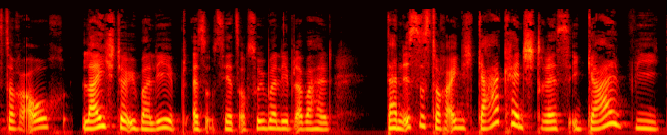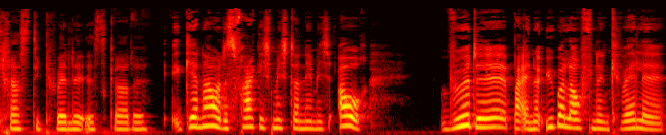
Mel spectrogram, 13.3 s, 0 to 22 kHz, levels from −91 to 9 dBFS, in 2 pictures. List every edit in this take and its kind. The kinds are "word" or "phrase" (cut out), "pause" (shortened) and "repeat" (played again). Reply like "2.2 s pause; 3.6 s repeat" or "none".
none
